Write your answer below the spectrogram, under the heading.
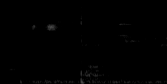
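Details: A house sparrow (Passer domesticus) gives a brief, high chirp, then a sharp click and a few fainter twittering notes over a low background rumble.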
